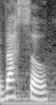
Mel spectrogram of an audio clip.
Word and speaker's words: Vasyl: Vasyl, soft S.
